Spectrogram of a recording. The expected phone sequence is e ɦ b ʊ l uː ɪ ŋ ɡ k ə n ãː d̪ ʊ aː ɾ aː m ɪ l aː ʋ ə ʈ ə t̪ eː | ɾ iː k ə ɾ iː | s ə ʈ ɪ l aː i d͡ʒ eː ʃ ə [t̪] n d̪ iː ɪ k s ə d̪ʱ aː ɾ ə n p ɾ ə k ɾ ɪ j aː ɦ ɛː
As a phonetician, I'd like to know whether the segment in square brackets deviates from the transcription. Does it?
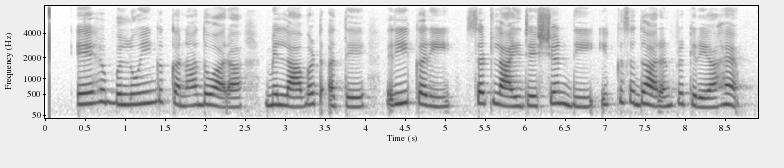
yes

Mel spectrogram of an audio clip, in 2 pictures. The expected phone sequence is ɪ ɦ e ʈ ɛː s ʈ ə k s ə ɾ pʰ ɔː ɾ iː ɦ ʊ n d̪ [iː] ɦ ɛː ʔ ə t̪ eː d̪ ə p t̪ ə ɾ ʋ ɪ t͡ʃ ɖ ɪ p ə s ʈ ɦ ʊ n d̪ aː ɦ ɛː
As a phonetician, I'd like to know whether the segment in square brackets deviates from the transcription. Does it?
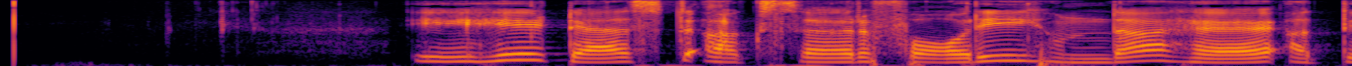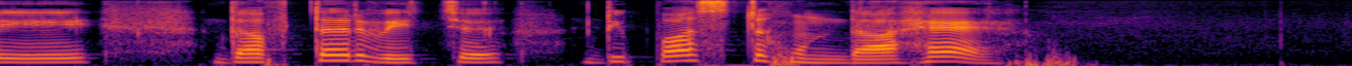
yes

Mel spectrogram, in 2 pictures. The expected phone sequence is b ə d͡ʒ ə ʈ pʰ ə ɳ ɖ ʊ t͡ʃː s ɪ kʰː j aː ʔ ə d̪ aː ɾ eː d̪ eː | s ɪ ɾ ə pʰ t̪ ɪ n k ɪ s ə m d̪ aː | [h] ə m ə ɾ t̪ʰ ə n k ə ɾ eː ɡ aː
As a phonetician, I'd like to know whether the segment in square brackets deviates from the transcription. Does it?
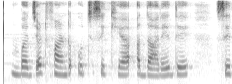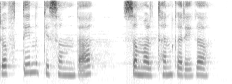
yes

